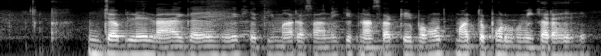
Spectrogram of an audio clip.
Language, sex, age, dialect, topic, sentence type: Chhattisgarhi, male, 18-24, Western/Budati/Khatahi, agriculture, statement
